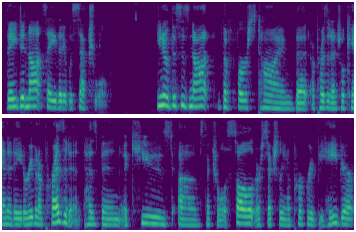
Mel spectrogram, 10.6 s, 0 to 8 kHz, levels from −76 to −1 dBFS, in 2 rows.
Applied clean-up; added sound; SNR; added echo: neural mask model DeepFilterNet 3.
